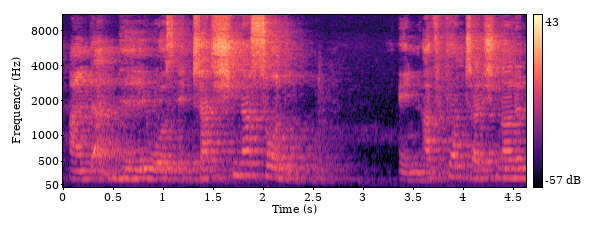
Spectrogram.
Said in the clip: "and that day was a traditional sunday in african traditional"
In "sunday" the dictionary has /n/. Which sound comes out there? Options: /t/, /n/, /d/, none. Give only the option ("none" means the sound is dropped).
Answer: none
